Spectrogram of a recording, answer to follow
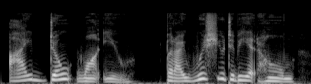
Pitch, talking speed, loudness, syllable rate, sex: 170 Hz, 230 wpm, -18 LUFS, 4.7 syllables/s, female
